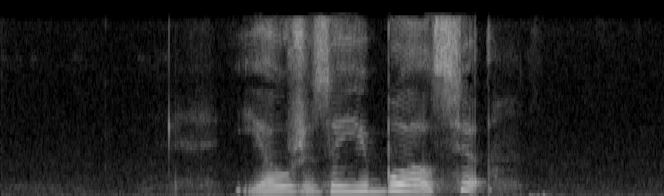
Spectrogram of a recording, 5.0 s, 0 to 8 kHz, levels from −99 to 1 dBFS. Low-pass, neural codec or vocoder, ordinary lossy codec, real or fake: 7.2 kHz; none; AAC, 32 kbps; real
